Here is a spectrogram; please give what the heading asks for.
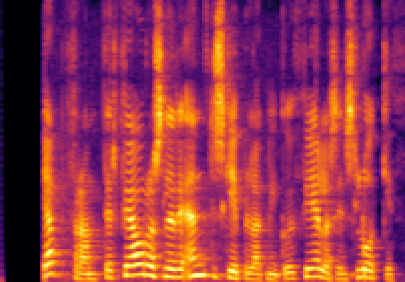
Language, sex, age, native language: Icelandic, female, 40-49, Icelandic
